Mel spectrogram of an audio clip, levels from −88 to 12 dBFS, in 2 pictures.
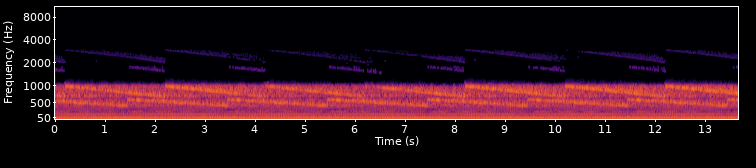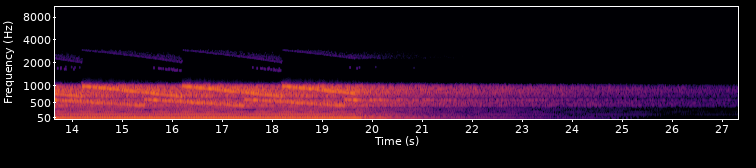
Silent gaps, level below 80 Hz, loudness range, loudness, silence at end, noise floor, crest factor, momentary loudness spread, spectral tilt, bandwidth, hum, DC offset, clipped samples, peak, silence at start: none; -30 dBFS; 8 LU; -24 LUFS; 3.5 s; -61 dBFS; 14 dB; 11 LU; -14 dB/octave; 2.8 kHz; none; under 0.1%; under 0.1%; -10 dBFS; 0 s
